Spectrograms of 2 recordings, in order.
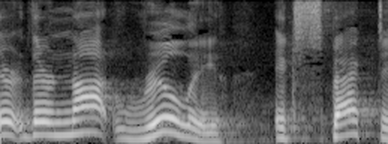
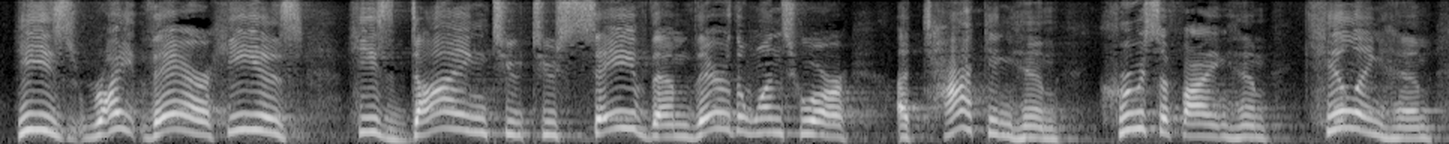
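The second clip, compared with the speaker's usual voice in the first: raised pitch, drawn-out emphatic phrases; fervent preaching; 7 semitones higher, slower than usual. Real, not acted. Preacher marvelling at compassion from the cross, fervent. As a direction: preach it slowly, lifting each key phrase.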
